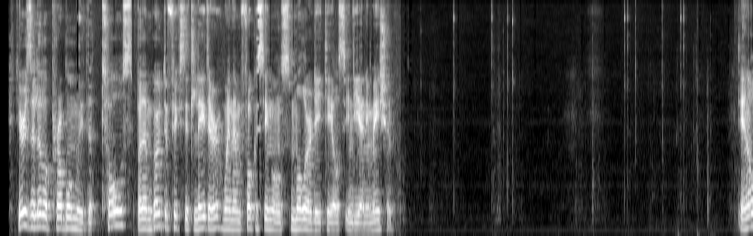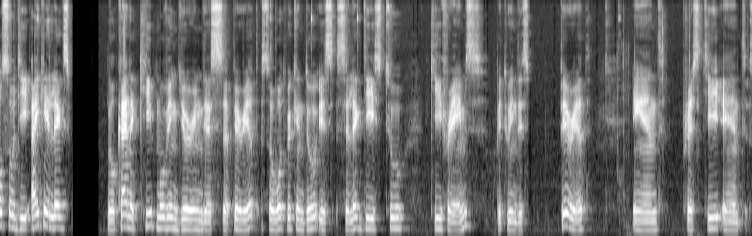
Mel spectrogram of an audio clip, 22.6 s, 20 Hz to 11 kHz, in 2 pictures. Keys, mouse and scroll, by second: 1.2 click, 6.8 click, 7.6 middle click, 9.3 click, 10.2 shift+click, 11.9-15.4 drag, 15.9 click, 16.6-20.6 drag, 21.6 t.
